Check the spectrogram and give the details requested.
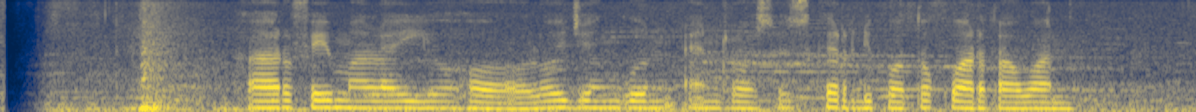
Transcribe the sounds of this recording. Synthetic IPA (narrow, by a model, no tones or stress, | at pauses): harfemalaiɔɦɔlɔd͡ʒəŋɡunɛ̰nrɔsɛskərdipɔt̪ɔkwart̪awan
